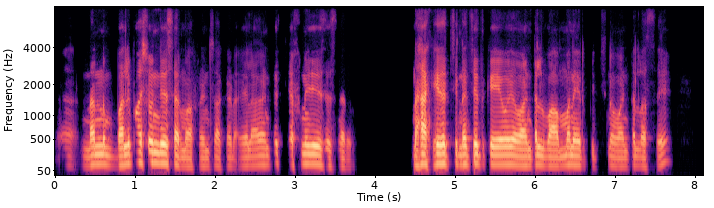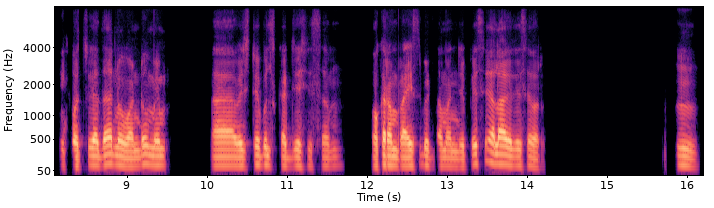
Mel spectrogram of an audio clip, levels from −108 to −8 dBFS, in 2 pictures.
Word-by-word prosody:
ఆ! - - -14 0.3
నన్ను 130 +1 +3 0.2
బలిపశువుని 140 +4 +3
చేశారు 130 -5 +3
మా 100 - -1
ఫ్రెండ్స్ 105 +2 -10
అక్కడ. 105 +2 -12 0.2
ఎలాగంటే, 115 +2 -5
చెఫ్‌ని 135 0 -2
చేసేసారు. 115 -6 -2 0.8
నాకేదో 135 +3 +6
చిన్న 130 - +2
చితకేవో 125 -2 +4 0.2
వంటలు. 110 +2 +1
మా - - +4
అమ్మ 115 +2 -3
నేర్పించిన 115 0 -5
వంటలు 105 +2 -7
వస్తాయి. 105 +7 -9 0.5
"నీకు - - -17
వచ్చు - - -6
కదా 120 +3 +2
నువ్వు 115 -3 +3
వండు. 105 +5 -2
మేము 115 0 0 0.6
ఆహ్, 110 0 +1
వెజిటేబుల్స్ 115 +3 -4
కట్ 105 -2 -4
చేసిస్తాం. 105 0 -8 0.6
ఒకరం 115 -2 +2
రైస్ 105 +1 0
పెడతామని" 105 -2 -5
చెప్పేసి 130 +7 -6
అలాగే 130 -3 +5
చేసేవారు. 110 -3 -5 1.7
హ్మ్. 115 -3 -3
115 Hz, 135 wpm, -25 LUFS, 105-125 Hz, 1.7 s, నాకేదో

